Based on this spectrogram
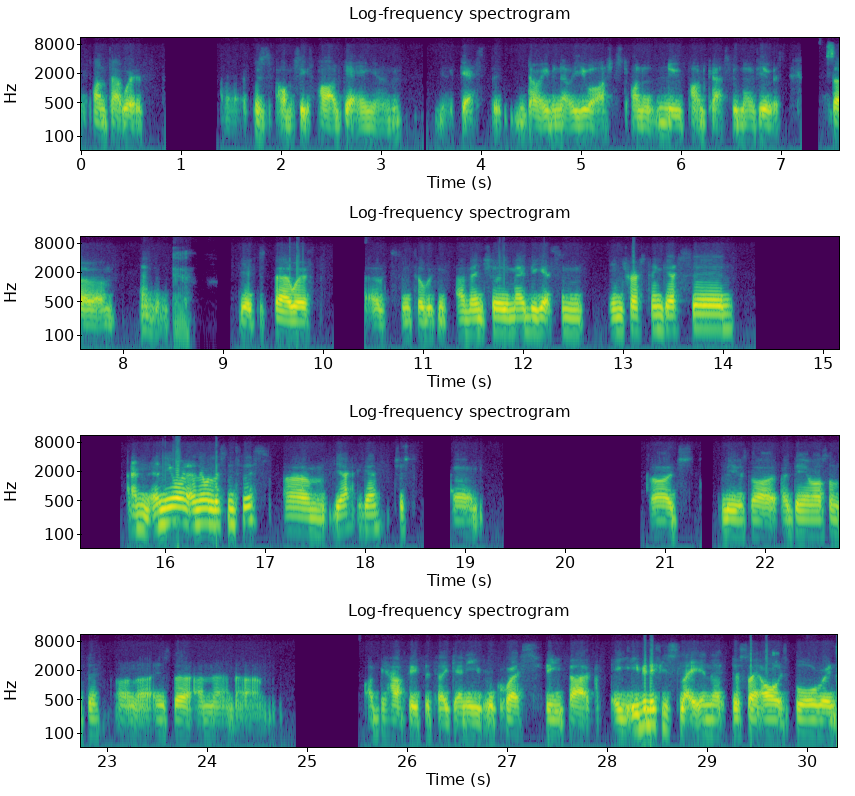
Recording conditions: poor sound quality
